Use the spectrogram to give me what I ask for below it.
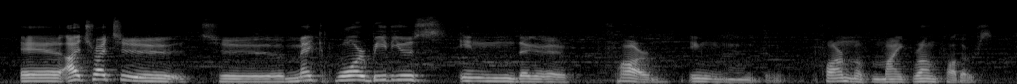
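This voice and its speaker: Music plays behind a man speaking at a very slow pace. His pitch is fairly high and his intonation lively. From Costa Rica. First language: Spanish. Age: 20s. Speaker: science and cosmos youtuber. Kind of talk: casual vlog talk. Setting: grandparents' farmhouse. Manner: halting, many repetitions and fillers.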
